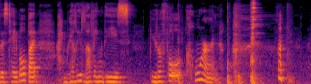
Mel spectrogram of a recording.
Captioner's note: laughs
